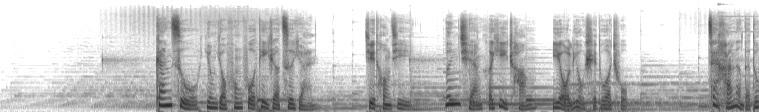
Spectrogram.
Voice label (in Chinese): 女 宣传片; 甘肃温泉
